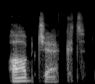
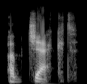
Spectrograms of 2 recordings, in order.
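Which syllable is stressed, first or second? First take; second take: first; second. First: The stress is on the first syllable. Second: The stress is on the second syllable. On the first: It is the noun, a thing. "if it's on the first syllable" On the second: It is the verb, to protest. "if you put it on the second syllable"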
